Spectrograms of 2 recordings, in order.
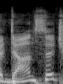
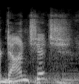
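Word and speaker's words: Dončić: Is it Luka Doncic or Doncic? What is that? Let's go with Doncic.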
